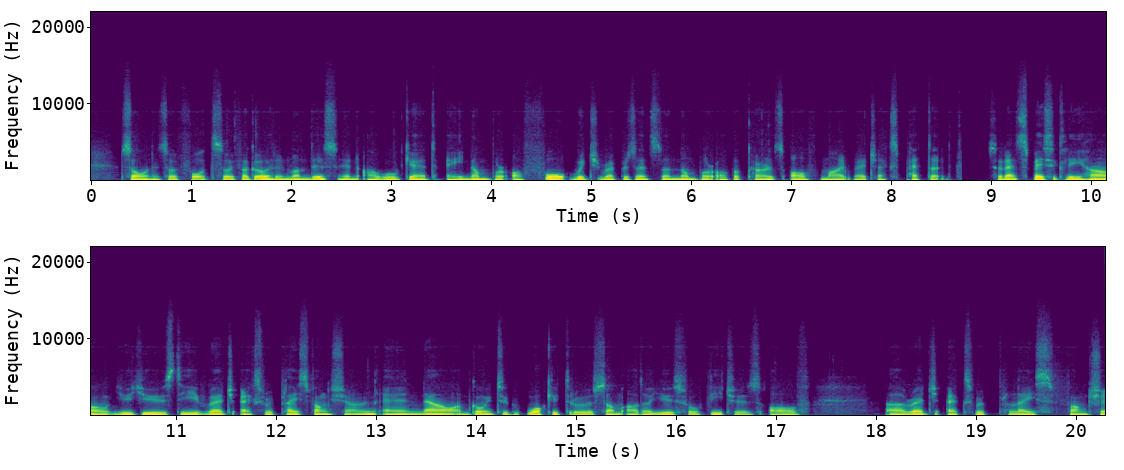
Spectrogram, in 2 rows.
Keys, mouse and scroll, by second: 1.6 F5, 3.0 click, 12.0-13.4 scroll up 1, 13.4 Down, 13.6 Down, 14.1 Up, 17.5 shift+click, 18.3 shift+Up, 19.7 shift+End.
